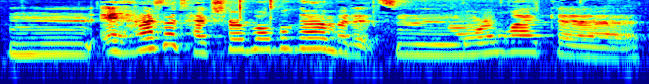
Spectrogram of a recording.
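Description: A woman's voice: a little high, lively intonation, normal speed, fairly bright tone, distant mic. A woman vlogger and mother chatting casually and a bit scattered while tasting snacks. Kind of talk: casual snack taste-test chat. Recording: clear background noise.

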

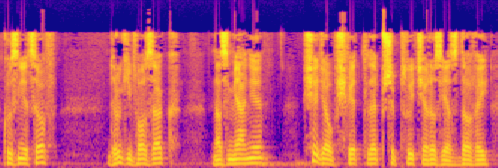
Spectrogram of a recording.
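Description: A man narrating a literary audiobook in a measured, expressive way. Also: low voice, muffled recording.

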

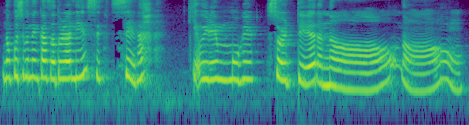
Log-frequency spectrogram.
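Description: A woman's voice: very high voice, fairly even intonation, unhurried, a little mellow, pitched above the performer's own voice. A woman voicing a tearful rural woman with rustic country speech, in a soap recap. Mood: whiny.

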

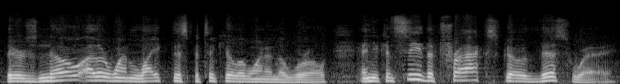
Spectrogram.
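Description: An older man giving a halting demonstration as a guest on live television. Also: fairly high pitch, lively intonation, gravelly, mellow, low-quality recording. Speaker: guest demonstrating a collector's item.

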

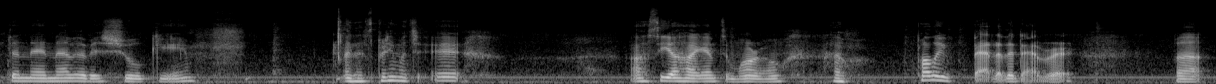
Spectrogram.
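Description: A man's voice: on the high side, vocal fry. A young man talking casually and playfully to a vlog camera, full of slang and campy asides. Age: young adult. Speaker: vlogger. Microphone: camera at arm's length or on counter. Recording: faint room and car noise.

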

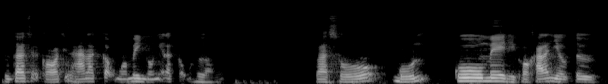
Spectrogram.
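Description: A man's voice: medium pitch, steady tone, normal speed, phone-quality sound. A man teaching a language exam review lesson. He explains step by step and keeps checking with the class. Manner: explains step by step, often asks the class to confirm.

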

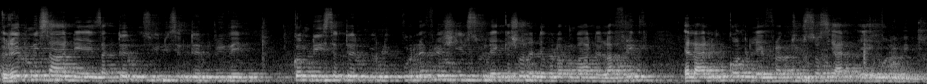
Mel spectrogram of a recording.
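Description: A man in his forties from Senegal speaks at a press conference, earnest and emphatic, pausing with hesitations. His voice is high for a man but dark in tone. The room is echoey, with a long reverb, and he sounds set back from the mic. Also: a little hiss or hum. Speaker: business leader at a press conference. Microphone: handheld mic among a cluster of press mics. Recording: roomy hall from a distance.

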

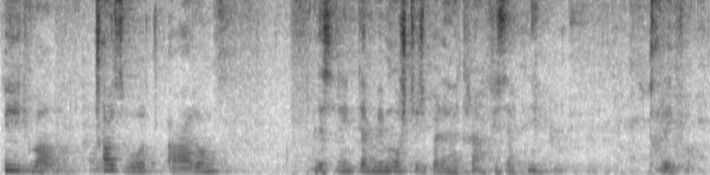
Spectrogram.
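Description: Woman ranting on a live stream, kinda low voice, keeps repeating herself, big echo. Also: vocal fry, background noise. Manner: indignant, repeats her phrases. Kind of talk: casual live-stream rant.

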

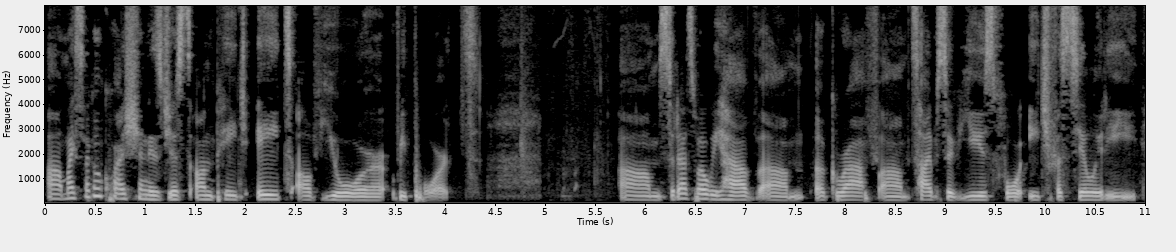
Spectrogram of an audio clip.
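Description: Low-voiced councillor asking questions. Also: female voice, darkish tone, no echo. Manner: halting, rephrases questions. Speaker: city councillor. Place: council chamber. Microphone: desk microphone.

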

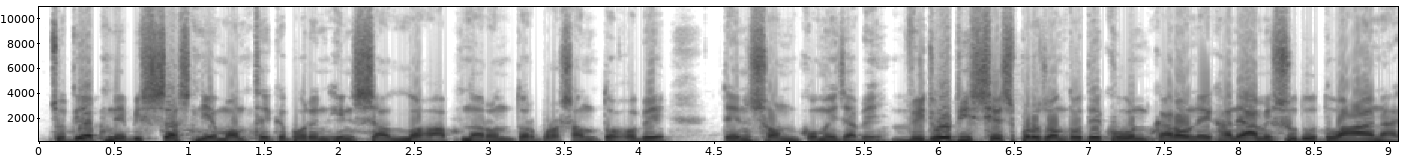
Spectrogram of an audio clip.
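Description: A man's voice: a little high, a little mellow, dry recording. A man presenting an Islamic devotional video, speaking to viewers in an earnest, reassuring, preacher-like way.

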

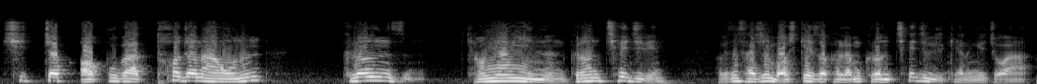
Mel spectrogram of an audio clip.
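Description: A man teaching English vocabulary in a lecture, explaining slowly with many drawn-out fillers and reading English phrases deliberately. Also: mid-range voice, lively intonation, warm tone, highs cut off.

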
